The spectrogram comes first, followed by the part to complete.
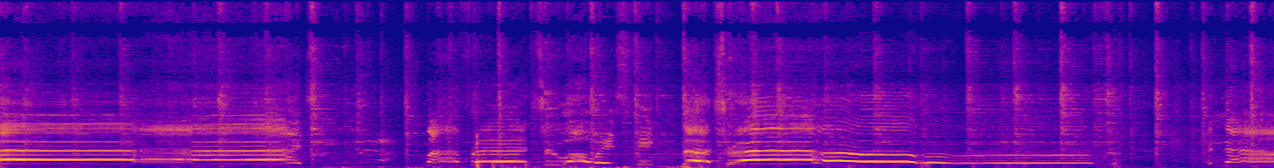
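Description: A man singing to his own acoustic guitar, holding long sustained notes: one phrase at the start and another from about seven seconds in that steps down to a lower held note. The sound drops briefly near the end.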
